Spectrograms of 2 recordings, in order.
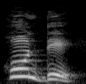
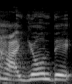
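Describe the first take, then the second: First: No Y glide is heard after the H. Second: A Y glide is heard after the H. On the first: The speaker calls it right. "the Y is silent" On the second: The speaker calls it wrong. "it's not Hyundai"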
